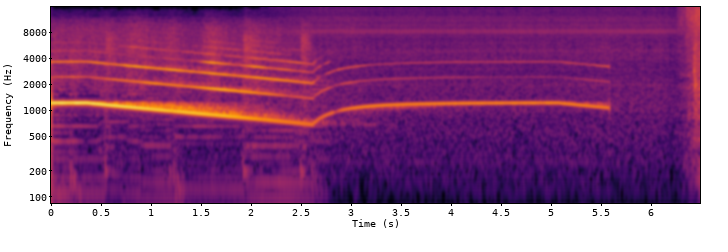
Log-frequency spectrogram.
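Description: Siren-like tone in a TV crime segment's title sting. Music fades out under it while the tone glides down for about two seconds, swoops back up and holds, then cuts off suddenly near the end.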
